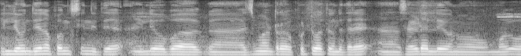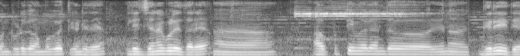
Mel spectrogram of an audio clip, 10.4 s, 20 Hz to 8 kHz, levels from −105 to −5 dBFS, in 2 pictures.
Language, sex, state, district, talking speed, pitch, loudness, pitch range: Kannada, male, Karnataka, Raichur, 150 wpm, 140 Hz, -16 LUFS, 130-145 Hz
